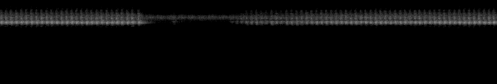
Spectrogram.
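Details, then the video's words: High, pulsing grasshopper buzz, about four beats a second, breaks off briefly into a soft hiss for under a second, then gradually rebuilds to its full steady trill; no music accompanies it. "3 Hours of Grass Hopper Sounds"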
